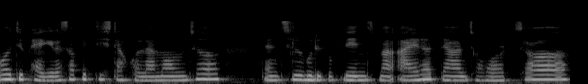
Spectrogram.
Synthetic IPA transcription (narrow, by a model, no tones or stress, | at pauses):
ot̪jopʰjaɡeɾʌsʌbʌjt̪isʈakʰolamaunt͡sʰʌ | t̪jãnt͡silɡuɾikoplensmaʔaeɾʌt̪jãd͡zʱʌɽt͡sʰʌ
